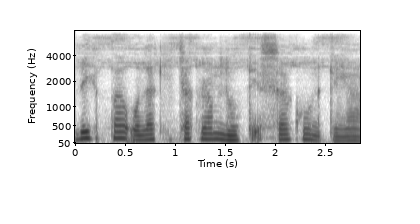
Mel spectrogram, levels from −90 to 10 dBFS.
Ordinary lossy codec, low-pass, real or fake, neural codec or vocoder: none; 7.2 kHz; fake; codec, 44.1 kHz, 2.6 kbps, DAC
